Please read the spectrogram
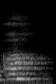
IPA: ə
